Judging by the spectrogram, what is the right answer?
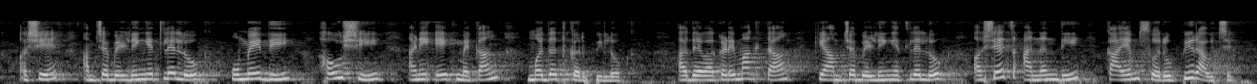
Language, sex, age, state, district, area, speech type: Goan Konkani, female, 30-45, Goa, Ponda, rural, spontaneous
